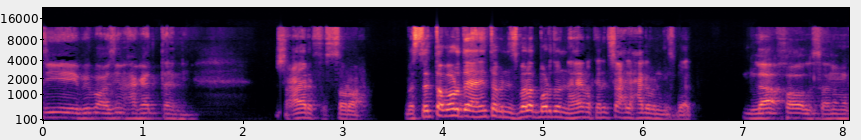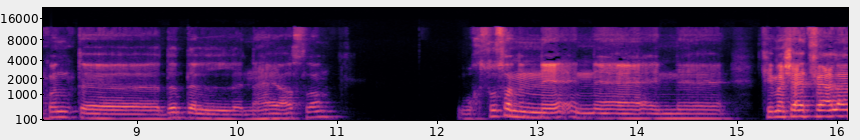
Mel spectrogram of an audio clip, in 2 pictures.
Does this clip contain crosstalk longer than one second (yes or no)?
no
